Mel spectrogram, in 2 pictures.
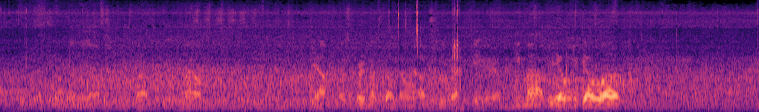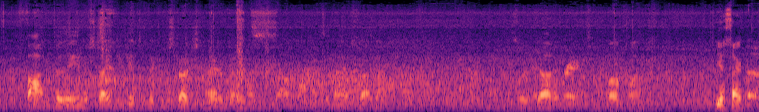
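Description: A man talks on a phone close by.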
